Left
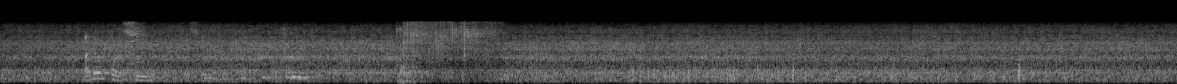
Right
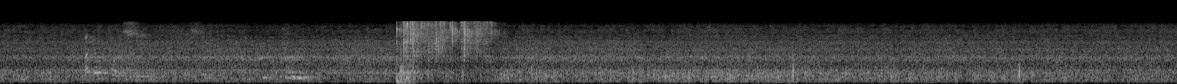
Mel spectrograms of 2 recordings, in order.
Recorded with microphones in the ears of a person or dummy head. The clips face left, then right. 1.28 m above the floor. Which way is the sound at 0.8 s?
40° left (ahead or behind).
